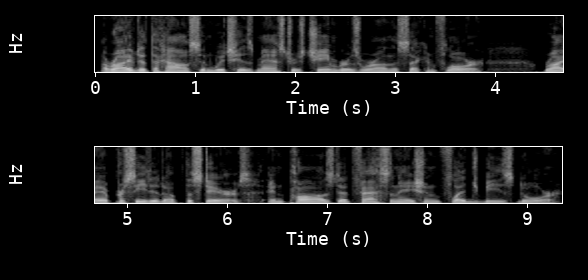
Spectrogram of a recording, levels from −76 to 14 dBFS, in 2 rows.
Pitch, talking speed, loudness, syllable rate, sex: 110 Hz, 160 wpm, -18 LUFS, 4.7 syllables/s, male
